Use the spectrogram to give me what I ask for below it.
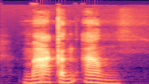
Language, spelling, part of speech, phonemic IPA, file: Dutch, maken aan, verb, /ˈmakə(n) ˈan/, Nl-maken aan.ogg
- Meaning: inflection of aanmaken: 1. plural present indicative 2. plural present subjunctive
